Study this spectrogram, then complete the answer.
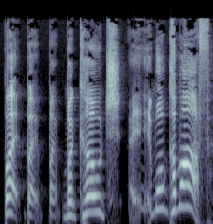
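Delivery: high, loud, slow nervous stammer; boy stammering to coach, high and slow. Acted. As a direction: plead with the coach, tripping over words.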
